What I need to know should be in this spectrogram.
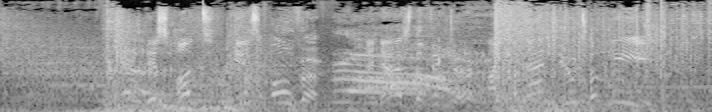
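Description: A man shouts angrily and loudly.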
